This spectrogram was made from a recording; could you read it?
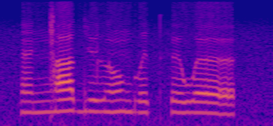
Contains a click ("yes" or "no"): yes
